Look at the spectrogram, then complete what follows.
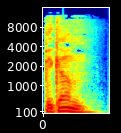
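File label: "begun", en, uk British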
